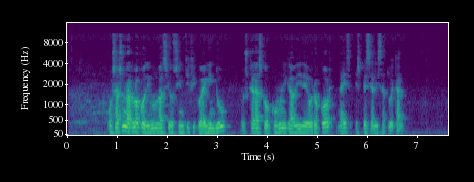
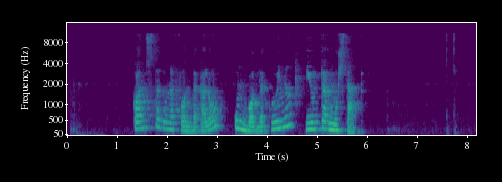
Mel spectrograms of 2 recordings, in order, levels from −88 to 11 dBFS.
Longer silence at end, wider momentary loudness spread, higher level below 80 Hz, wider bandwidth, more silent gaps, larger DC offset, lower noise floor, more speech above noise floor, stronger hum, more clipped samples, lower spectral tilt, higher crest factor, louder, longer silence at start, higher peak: second, 0.9 s vs 2.3 s; first, 12 LU vs 9 LU; first, -50 dBFS vs -72 dBFS; about the same, 11.5 kHz vs 11.5 kHz; neither; neither; second, -61 dBFS vs -78 dBFS; second, 40 dB vs 51 dB; neither; neither; about the same, -7.5 dB/octave vs -7.5 dB/octave; about the same, 18 dB vs 18 dB; first, -22 LUFS vs -28 LUFS; second, 0.8 s vs 1.35 s; first, -6 dBFS vs -12 dBFS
